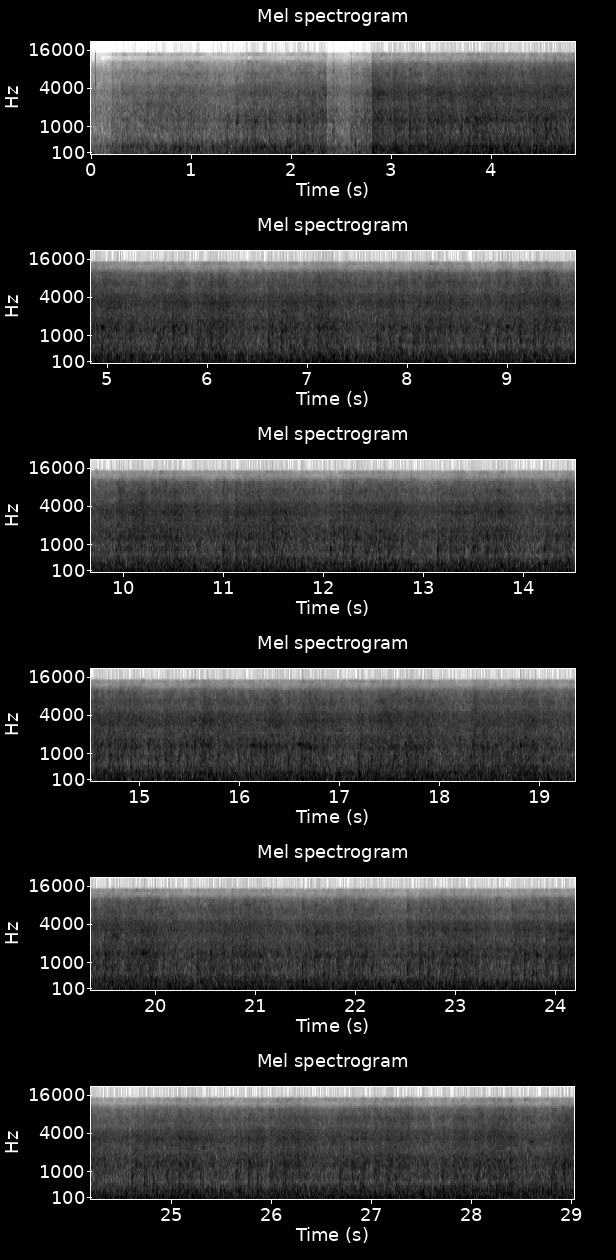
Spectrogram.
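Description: Freight train of tank wagons rolling past, wheels clattering over the rails in a steady, dense rumble. It builds over the first few seconds, then holds at a constant loud level.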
